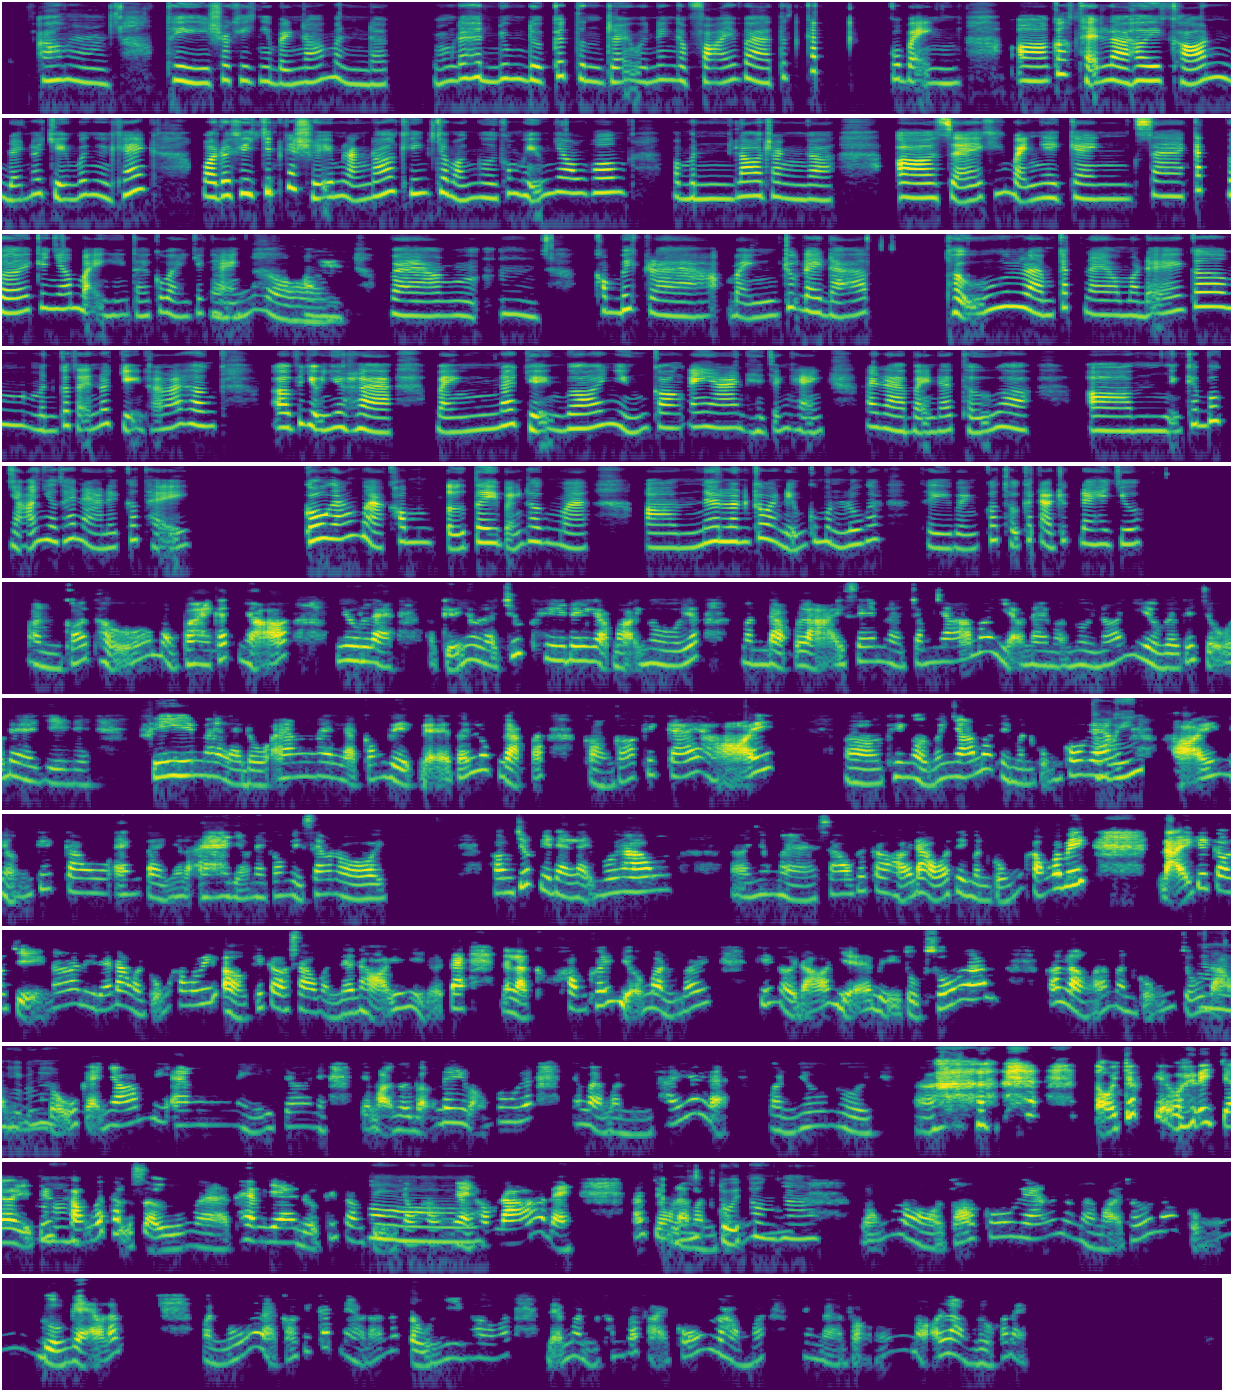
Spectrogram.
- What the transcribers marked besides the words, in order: other background noise; laughing while speaking: "là"; laughing while speaking: "nè chẳng hạn"; tapping; distorted speech; laughing while speaking: "à"; laughing while speaking: "cái buổi đi chơi"
- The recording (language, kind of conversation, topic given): Vietnamese, advice, Làm sao để dễ hòa nhập và giao tiếp tốt hơn trong nhóm bạn thân?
